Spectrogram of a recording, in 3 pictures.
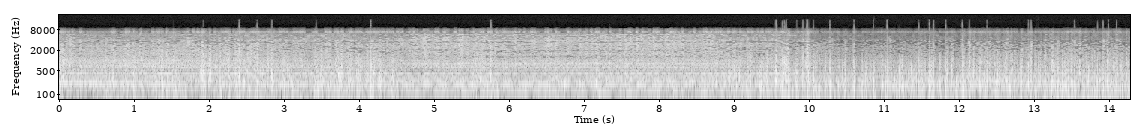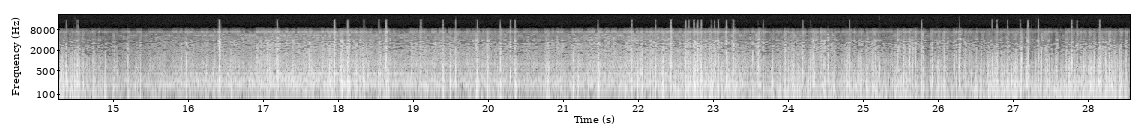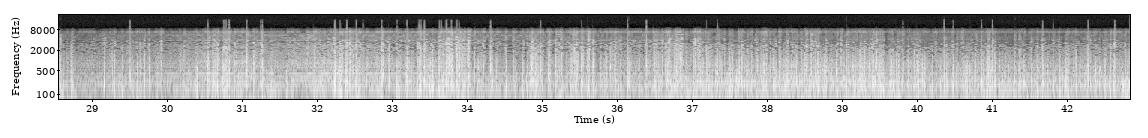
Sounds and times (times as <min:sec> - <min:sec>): Sailboat, sailing ship: 0:00.0 - 0:42.8.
